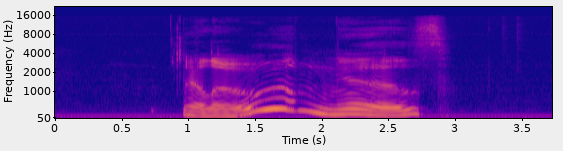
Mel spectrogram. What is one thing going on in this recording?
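A man sings a short wavering tune close to a microphone.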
